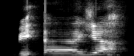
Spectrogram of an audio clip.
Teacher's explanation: आ में हमजा पर खड़ी जबर आई है तो उसको खींच कर पढ़ेंगे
